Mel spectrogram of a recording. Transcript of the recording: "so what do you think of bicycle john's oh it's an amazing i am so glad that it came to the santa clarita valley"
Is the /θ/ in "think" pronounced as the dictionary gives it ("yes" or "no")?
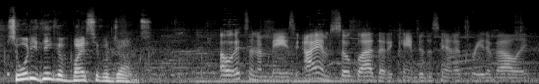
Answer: yes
